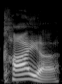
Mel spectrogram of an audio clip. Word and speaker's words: Khia: But her name is pronounced Kaya, which is perfect because you're so unpopular that they don't know how to pronounce your name.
